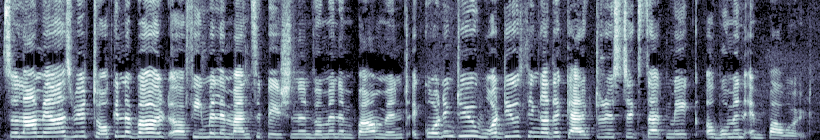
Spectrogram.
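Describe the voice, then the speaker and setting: A young Indian woman with a high, bright-pitched voice hosts a student talk show. She reads her introductions and asks pointed questions, often filling with "you know". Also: quick pace, few pauses. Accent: Indian English. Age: young adult.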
